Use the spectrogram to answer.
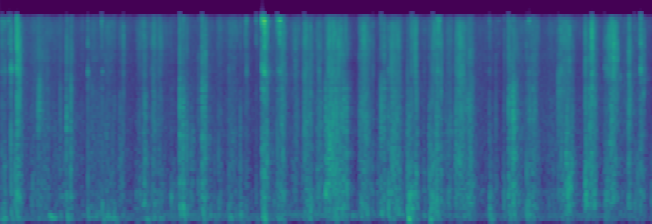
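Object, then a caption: Denim cotton jacket worn on the body. Both hands scratch and rub the soft fabric on the chest of a worn, sherpa-collared blue denim jacket with fingertips and nails, a white earphone mic cable hanging nearby. The result is a steady, close stream of dry scratching and rustling with frequent short, bright crackly bursts over a faint low hum. Each burst stops almost at once, with no ring.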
